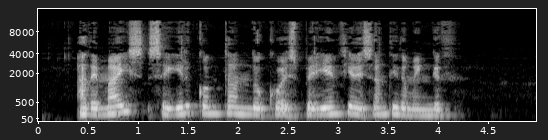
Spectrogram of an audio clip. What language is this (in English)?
Galician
